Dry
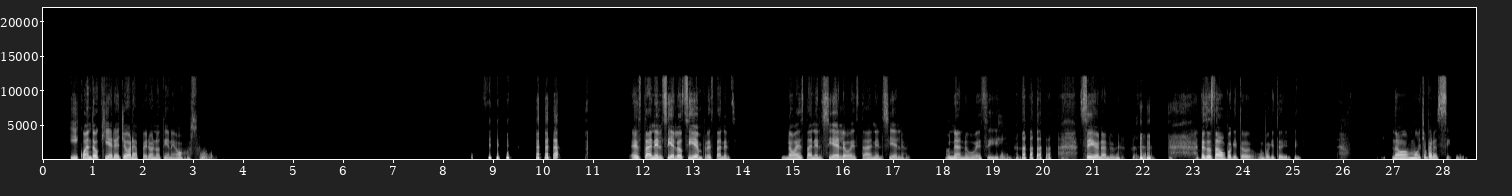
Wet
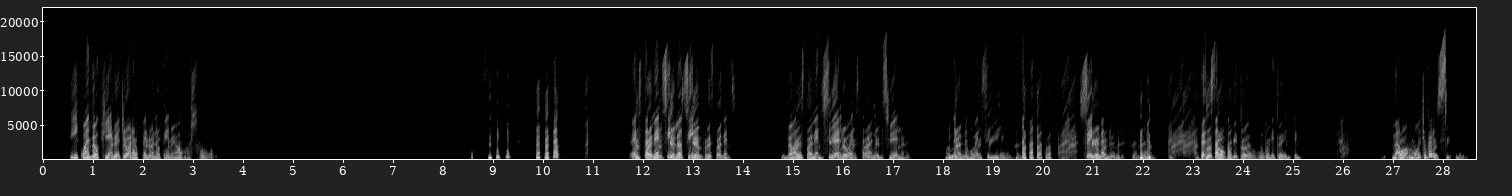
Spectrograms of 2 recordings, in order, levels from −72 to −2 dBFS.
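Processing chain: sawtooth pitch modulation +8 st, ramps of 228 ms; endless flanger 5.1 ms -0.78 Hz

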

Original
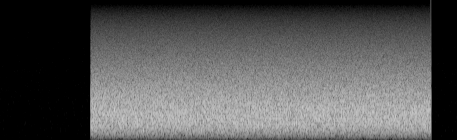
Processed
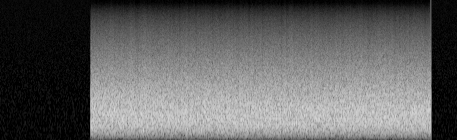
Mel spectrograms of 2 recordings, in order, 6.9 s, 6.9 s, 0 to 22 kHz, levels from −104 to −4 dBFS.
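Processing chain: peak limiter -18.5 dBFS, peak gain reduction 5 dB; trim +7.5 dB

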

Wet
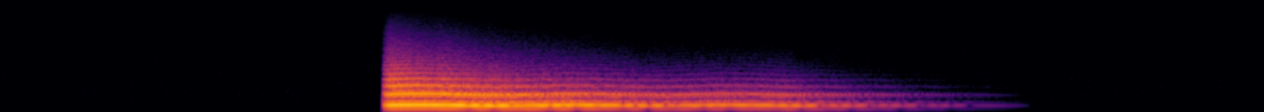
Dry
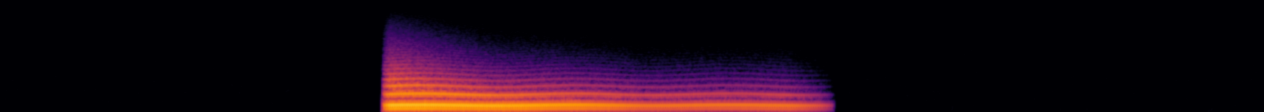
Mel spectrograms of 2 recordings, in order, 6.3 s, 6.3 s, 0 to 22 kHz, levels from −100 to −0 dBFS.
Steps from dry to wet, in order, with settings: high-pass 190 Hz 12 dB/octave; feedback delay 248 ms, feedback 34%, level -10 dB; trim +2 dB

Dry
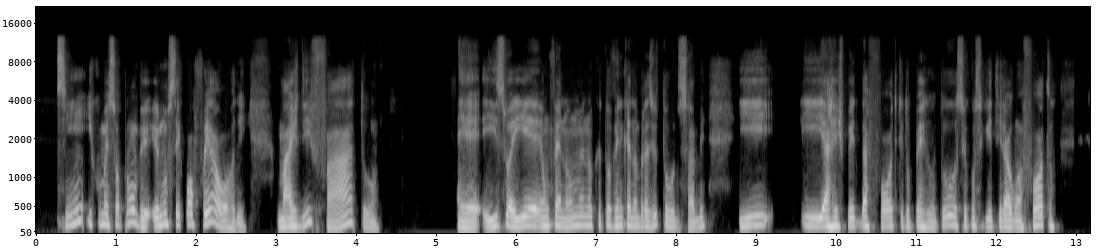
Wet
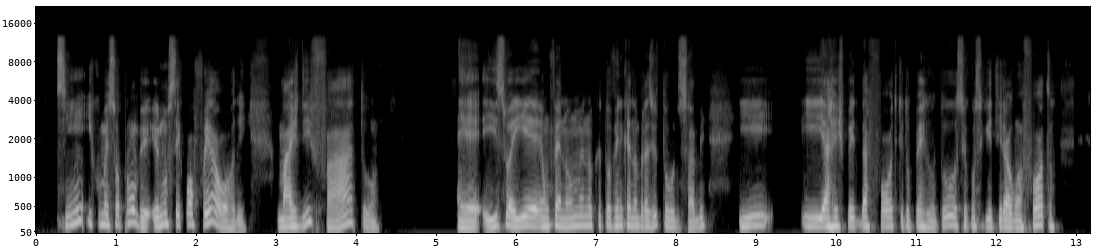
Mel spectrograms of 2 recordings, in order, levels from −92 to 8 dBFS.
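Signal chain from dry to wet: 8.24–9.61 s: low-pass 3.7 kHz -> 1.7 kHz 12 dB/octave; trim -6 dB

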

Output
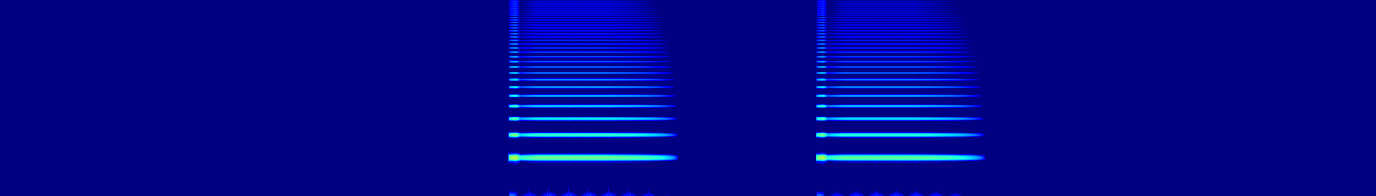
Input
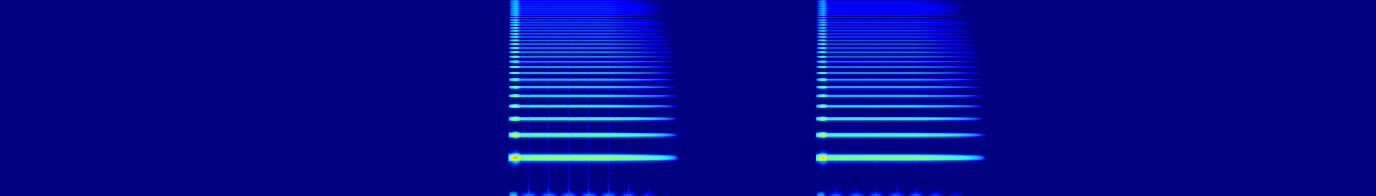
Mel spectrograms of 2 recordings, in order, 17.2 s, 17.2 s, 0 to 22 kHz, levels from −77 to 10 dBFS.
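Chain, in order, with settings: compression 2:1, threshold -34 dBFS, peak gain reduction 11 dB; trim -2.5 dB

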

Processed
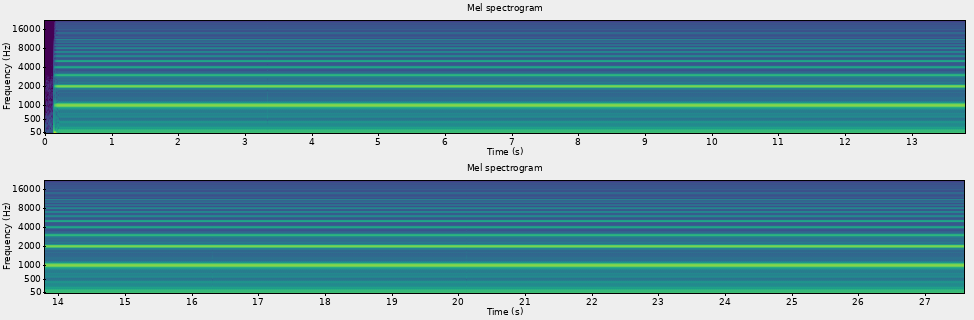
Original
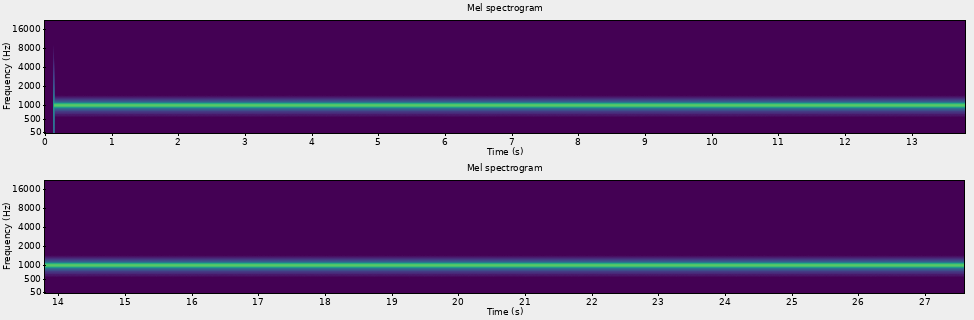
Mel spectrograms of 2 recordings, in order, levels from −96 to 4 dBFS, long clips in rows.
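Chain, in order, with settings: comb filter that takes the minimum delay 0.42 ms; in parallel at -1 dB: Schmitt trigger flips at -37.5 dBFS; on the sum: tilt EQ -6 dB/octave; overdrive pedal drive 34 dB, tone 1 kHz, clips at -16.5 dBFS; loudness maximiser +19.5 dB; trim -6 dB

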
